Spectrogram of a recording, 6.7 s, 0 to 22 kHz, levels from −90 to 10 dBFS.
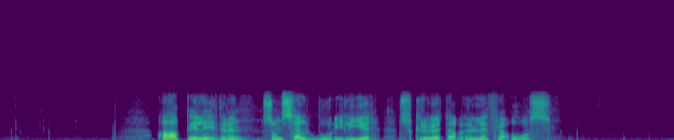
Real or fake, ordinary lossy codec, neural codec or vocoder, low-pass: real; Opus, 24 kbps; none; 7.2 kHz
